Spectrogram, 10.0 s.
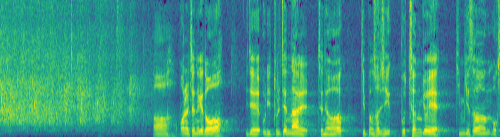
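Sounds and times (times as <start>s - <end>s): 
audience applause: 0.0s - 3.0s
speech: 3.1s - 10.0s.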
